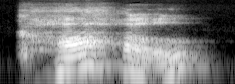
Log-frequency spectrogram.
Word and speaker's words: Cathal: Cathal, because a TH has just the aspirated H sound, like in hat. So Cathal.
